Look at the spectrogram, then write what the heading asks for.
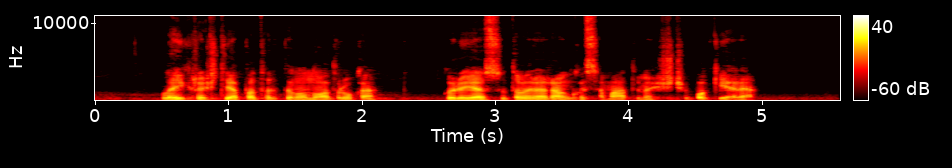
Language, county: Lithuanian, Kaunas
